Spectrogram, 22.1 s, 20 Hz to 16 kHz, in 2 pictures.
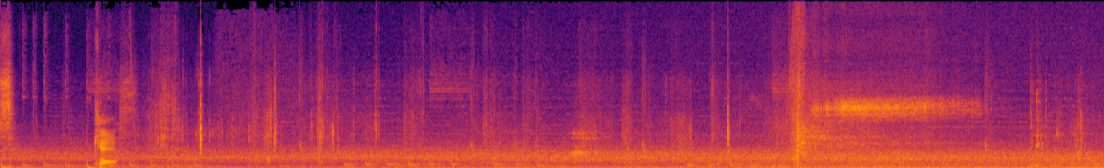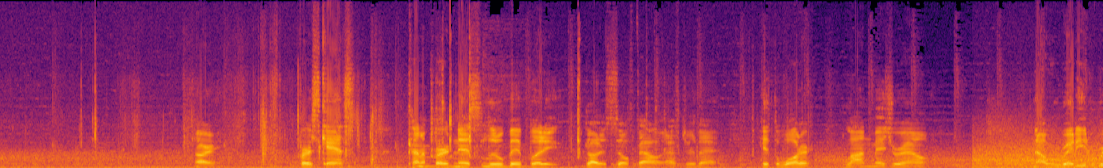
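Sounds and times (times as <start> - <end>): outdoor background noise: 0.0 - 22.0
fishing rod swish: 6.3 - 9.8
high whir of reel spool: 7.7 - 10.2.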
